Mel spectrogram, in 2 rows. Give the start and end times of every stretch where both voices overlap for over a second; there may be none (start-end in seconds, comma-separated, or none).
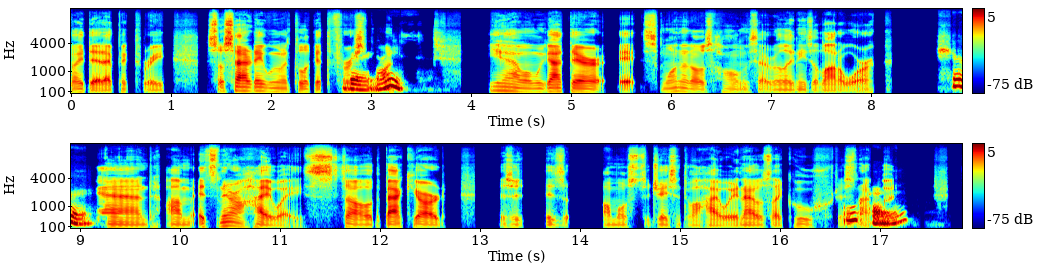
none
